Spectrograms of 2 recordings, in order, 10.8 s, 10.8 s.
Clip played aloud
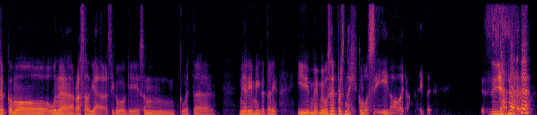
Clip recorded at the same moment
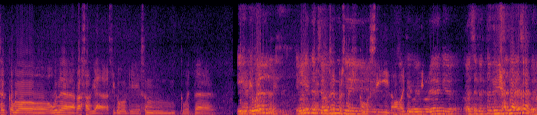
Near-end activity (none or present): present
